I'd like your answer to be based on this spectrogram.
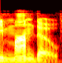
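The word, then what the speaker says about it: Mondeaux: Henry Mondo, but it's spelled like Cajun, to E-A-U-X at the end.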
